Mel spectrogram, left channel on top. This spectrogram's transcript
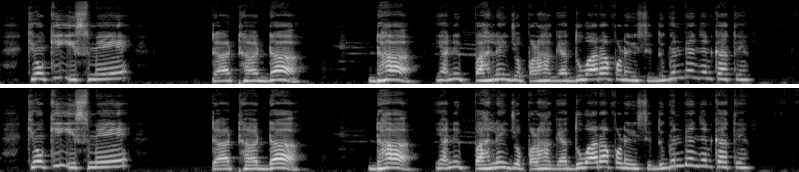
क्योंकि इसमें ट ठ ड ढ यानी पहले जो पढ़ा गया दोबारा पढ़े, इसे द्विगुण व्यंजन कहते हैं।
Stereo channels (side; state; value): both; normal; correlation 0.69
